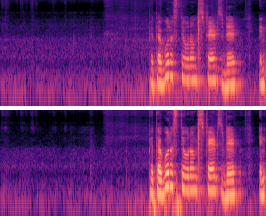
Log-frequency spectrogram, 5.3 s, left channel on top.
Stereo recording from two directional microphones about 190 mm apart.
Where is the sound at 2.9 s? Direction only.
50° right (ahead or behind).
